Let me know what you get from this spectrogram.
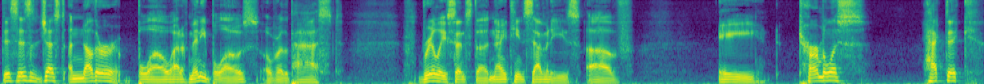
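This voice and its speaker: Low, raspy man with a flu. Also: lively intonation, slow pace, no room sound. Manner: rambling, restarts sentences often. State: hoarse from flu. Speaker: podcast co-host. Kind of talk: casual political chat.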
